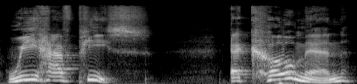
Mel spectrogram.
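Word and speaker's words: ekomen (ἔχωμεν): If you change it from ah to O, then now it's ekomen, not ekamen.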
